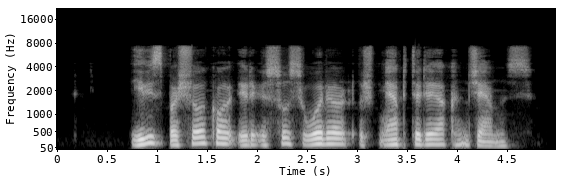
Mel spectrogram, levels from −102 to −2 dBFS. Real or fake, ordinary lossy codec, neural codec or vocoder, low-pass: fake; AAC, 64 kbps; codec, 16 kHz, 0.5 kbps, FunCodec, trained on LibriTTS, 25 frames a second; 7.2 kHz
